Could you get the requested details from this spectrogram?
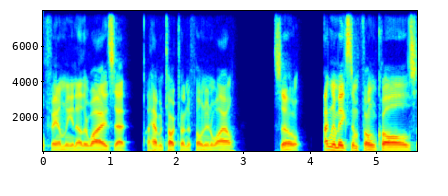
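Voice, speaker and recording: A man's voice: lowish voice, a bit bright, clear, resonant tone. Rambling, slightly worn-voiced man. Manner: rambling, reflective, with many fillers and restarts. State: voice a bit worn. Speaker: podcast host. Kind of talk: casual solo monologue.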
